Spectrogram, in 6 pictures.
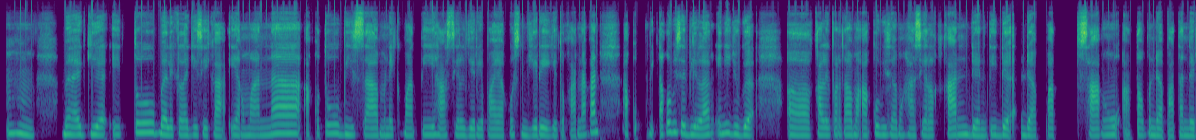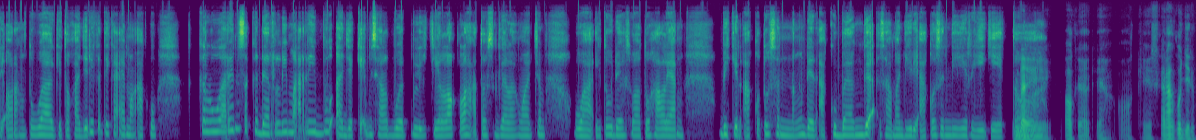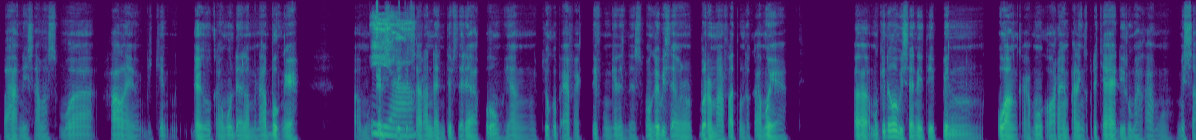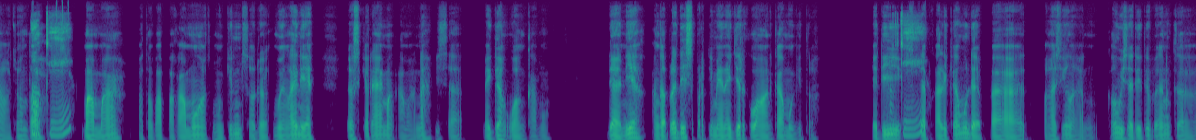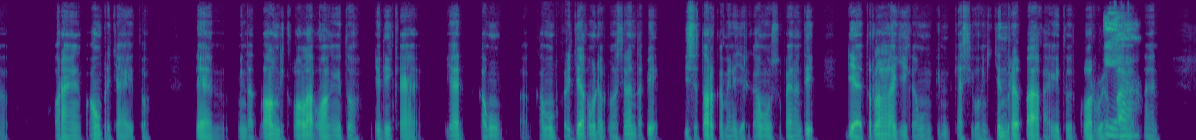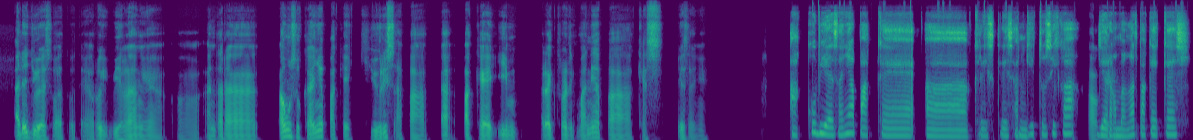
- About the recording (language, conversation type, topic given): Indonesian, advice, Bagaimana saya bisa menabung tanpa harus mengorbankan kebahagiaan sehari-hari?
- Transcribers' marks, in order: distorted speech; "ya" said as "yat"; in English: "electronic money"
